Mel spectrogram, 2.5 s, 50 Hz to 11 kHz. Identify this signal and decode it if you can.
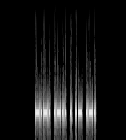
Morse code, heard as a keyed tone, about 41 wpm, 700 Hz. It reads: CLEAR
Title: Sentences from Top 500 Words - New Word Drill - 45wpm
